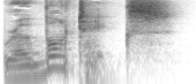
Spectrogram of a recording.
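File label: "robotics", British English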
